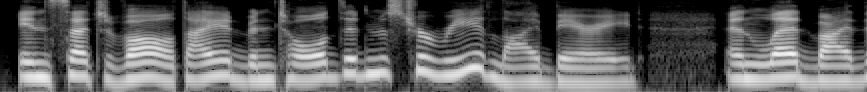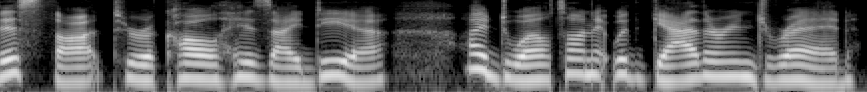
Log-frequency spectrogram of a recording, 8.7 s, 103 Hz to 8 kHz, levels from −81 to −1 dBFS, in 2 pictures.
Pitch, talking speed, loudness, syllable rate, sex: 200 Hz, 195 wpm, -17 LUFS, 4.3 syllables/s, female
